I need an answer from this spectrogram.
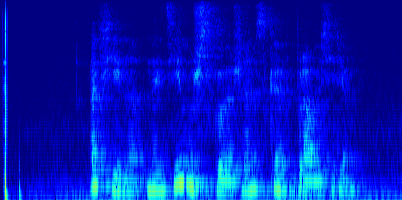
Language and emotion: Russian, neutral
